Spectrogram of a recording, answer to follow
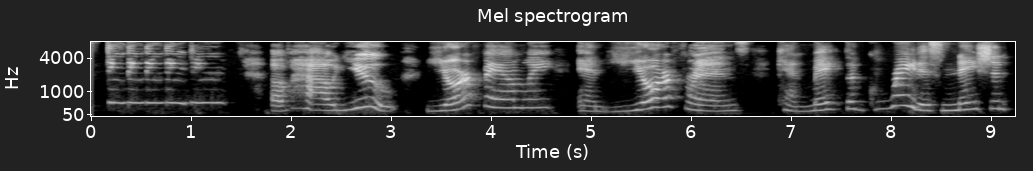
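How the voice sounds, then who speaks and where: Bright, high-voiced woman hosting children's storytime. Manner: informal, folksy, enthusiastic. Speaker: children's storytime host and reader. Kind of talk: reading picture books aloud with chatty asides to online viewers.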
